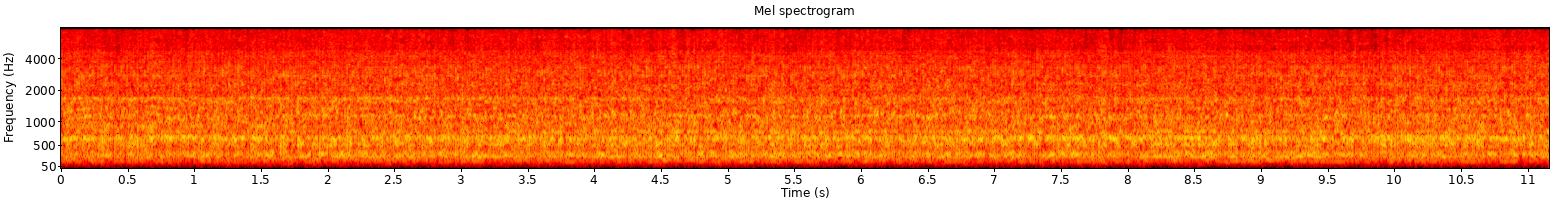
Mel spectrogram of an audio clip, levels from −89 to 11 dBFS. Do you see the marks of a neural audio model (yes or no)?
yes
